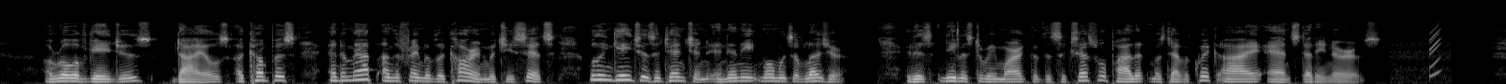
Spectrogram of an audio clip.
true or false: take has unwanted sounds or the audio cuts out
true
